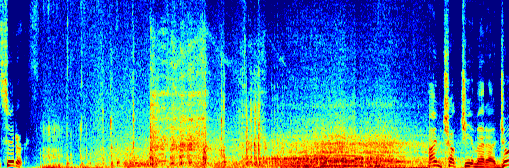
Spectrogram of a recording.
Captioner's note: start up sounds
